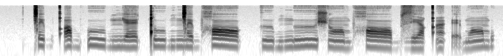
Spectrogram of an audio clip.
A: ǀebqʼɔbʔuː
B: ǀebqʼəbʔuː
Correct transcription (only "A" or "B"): A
